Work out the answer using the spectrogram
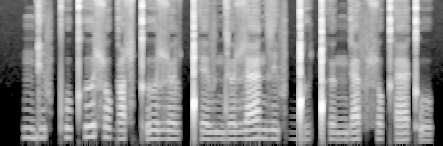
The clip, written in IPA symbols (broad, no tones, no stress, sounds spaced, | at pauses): ŋ ɡ i f pʰ u kʰ ɯ ɬ o ɡ ɑ ɬ kʼ ɯ ɮ ø l ǃʰ e v n d ø ɮ æ n z i f ɡ͡ǃ ɯ ǃʰ ø ŋ ɡ æ f ɬ o kʰ æ kʼ u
